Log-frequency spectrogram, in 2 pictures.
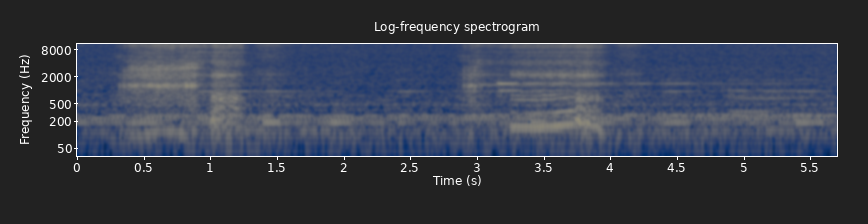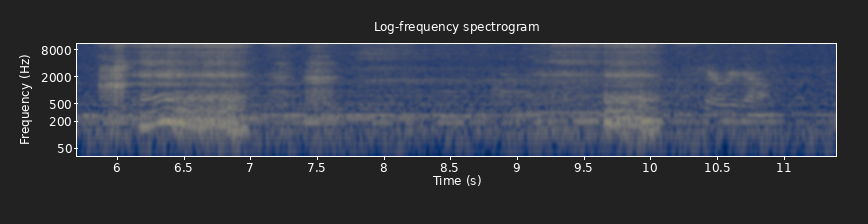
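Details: Sleeping adult boyfriend with a "funky" snore: irregular snoring with whistling and snorting tones, roughly every three seconds, over faint background noise.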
